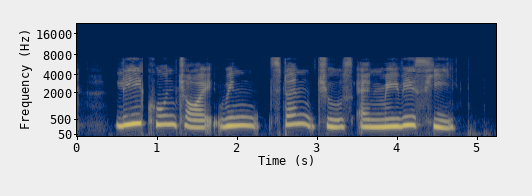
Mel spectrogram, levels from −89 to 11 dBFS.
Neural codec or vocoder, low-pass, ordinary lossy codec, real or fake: codec, 16 kHz, 8 kbps, FunCodec, trained on LibriTTS, 25 frames a second; 7.2 kHz; MP3, 48 kbps; fake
